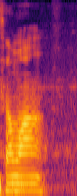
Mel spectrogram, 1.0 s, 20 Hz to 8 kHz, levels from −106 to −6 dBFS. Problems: none marked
